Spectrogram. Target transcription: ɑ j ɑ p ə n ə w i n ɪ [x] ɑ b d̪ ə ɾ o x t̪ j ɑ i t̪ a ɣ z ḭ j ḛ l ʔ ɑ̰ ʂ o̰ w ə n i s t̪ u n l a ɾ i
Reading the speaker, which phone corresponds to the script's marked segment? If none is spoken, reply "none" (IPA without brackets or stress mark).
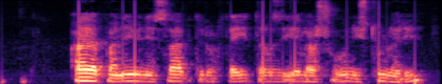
s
